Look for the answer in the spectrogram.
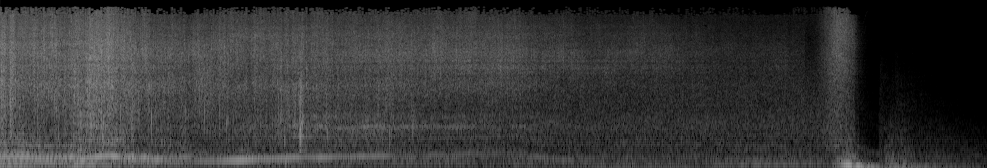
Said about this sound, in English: he hops into his little black BMW hatchback. He turns the ignition and burns off out of the Southern Reserve car park and into the night.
